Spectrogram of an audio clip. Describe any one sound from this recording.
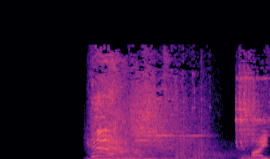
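Swords clash and ring.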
